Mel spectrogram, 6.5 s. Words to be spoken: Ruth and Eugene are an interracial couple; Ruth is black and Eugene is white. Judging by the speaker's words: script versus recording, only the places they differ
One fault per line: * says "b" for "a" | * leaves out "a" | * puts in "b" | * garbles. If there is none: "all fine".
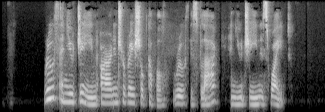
all fine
